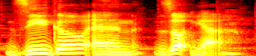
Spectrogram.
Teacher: when we're pronouncing Z the tongue pushes forward towards your teeth · Z makes more of a DZ sound as compared to just Z when we say the letter Z our teeth come together but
